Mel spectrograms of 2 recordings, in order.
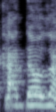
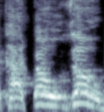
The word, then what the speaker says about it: Cardozo: deserving young people at Cardozo High School. And I chuckled a little bit when I said Cardozo, because that's not the right pronunciation. It's really Cardozo, but we don't say it. We say Cardozo.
